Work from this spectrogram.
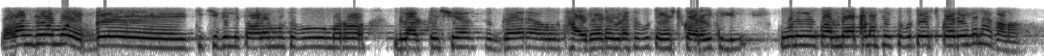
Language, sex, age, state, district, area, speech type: Odia, female, 45-60, Odisha, Khordha, rural, conversation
